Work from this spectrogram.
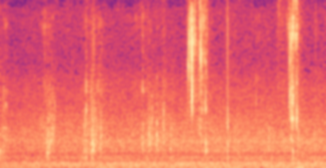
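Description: Someone chews liquid-smoked boiled salmon with hot sauce, giving close, steady wet mastication with soft squishy bites and occasional sharper crunchy clicks over a constant background hiss.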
